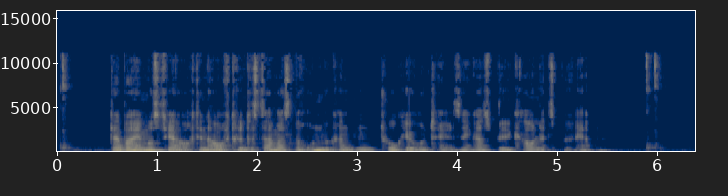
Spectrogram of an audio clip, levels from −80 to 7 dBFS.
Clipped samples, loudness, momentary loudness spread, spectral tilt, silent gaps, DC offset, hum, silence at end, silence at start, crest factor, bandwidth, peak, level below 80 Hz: under 0.1%; -36 LUFS; 13 LU; -4.5 dB/octave; none; under 0.1%; none; 0.35 s; 0.05 s; 20 dB; 11.5 kHz; -16 dBFS; -52 dBFS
